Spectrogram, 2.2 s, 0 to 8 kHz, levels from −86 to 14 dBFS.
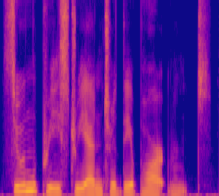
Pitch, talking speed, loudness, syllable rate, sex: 190 Hz, 165 wpm, -15 LUFS, 5.4 syllables/s, female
